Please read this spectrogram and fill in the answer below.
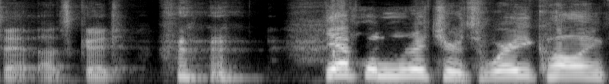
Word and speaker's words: Gethin: That is how you pronounce it. That's good. Gethin Richards, where are you calling from?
